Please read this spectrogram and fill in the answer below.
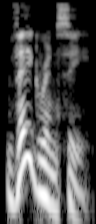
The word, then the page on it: vagrancy: British English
